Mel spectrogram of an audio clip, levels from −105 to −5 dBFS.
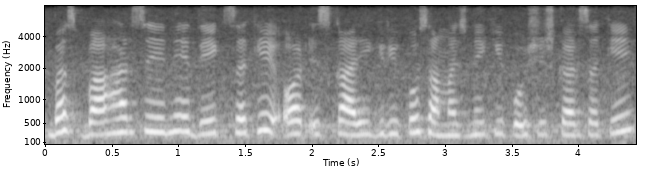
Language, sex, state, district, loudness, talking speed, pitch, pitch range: Hindi, female, Bihar, Gopalganj, -15 LUFS, 215 wpm, 275 Hz, 255-310 Hz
